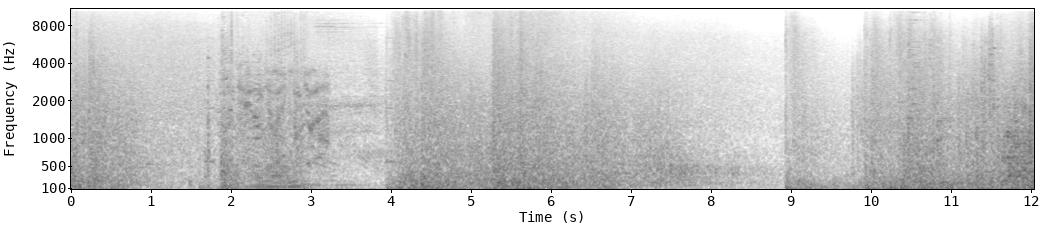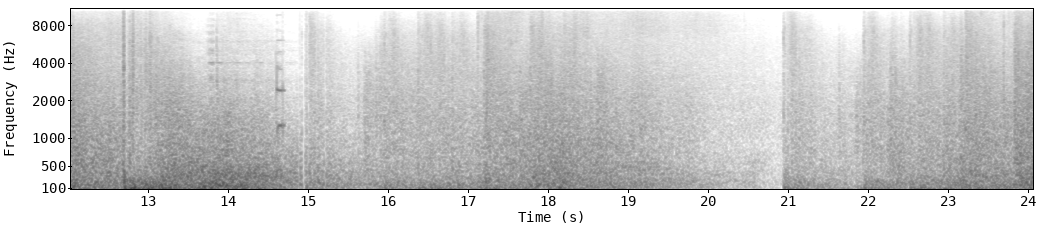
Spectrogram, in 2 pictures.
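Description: Shells splash into water nearby.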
